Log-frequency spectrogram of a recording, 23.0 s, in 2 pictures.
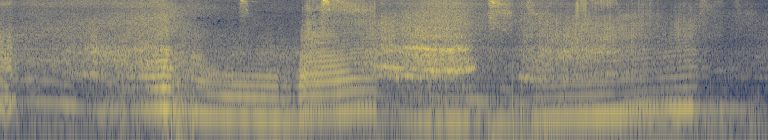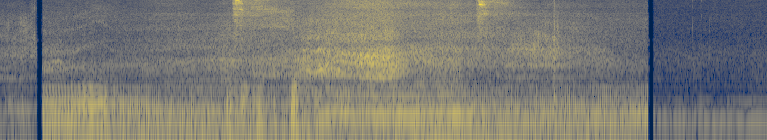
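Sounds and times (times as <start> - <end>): engine revving through gears: 1.8 - 5.8, 7.9 - 10.6
high engine whine: 9.2 - 23.0.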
